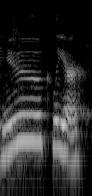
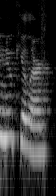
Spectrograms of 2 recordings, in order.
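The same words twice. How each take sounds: First: The middle sounds like 'clee', as in clear. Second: The middle sounds like 'cu', as in nucular. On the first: The speaker calls it right. "Now say nuclear" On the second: The speaker calls it wrong. "Don't say nuclear. I'll disown you"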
